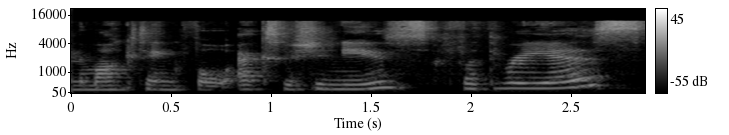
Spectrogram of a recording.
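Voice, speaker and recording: A woman is heard speaking with a Geordie accent. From northern England, Newcastle. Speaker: event marketing manager. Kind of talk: webinar panel talk. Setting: video call.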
